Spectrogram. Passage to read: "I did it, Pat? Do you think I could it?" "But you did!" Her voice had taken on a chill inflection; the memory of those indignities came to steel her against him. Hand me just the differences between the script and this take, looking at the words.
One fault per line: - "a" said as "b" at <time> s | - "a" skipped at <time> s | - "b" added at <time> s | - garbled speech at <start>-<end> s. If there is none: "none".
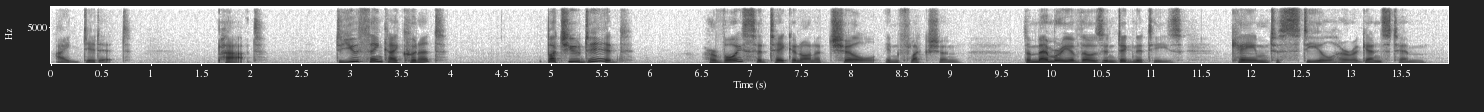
none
